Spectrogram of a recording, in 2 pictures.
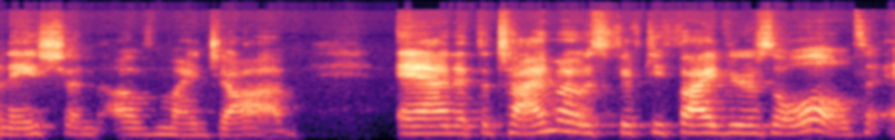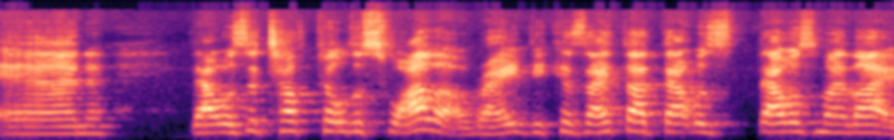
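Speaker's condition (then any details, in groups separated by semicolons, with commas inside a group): No condition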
